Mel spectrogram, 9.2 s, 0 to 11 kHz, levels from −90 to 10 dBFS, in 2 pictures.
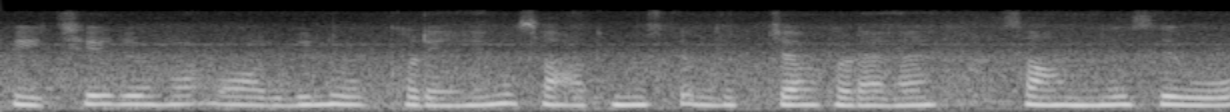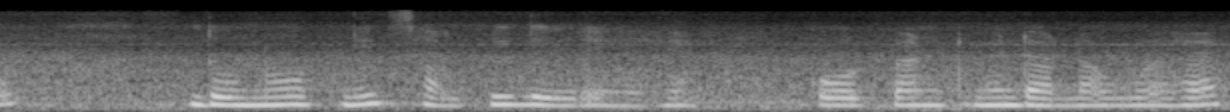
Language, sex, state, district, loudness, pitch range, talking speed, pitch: Hindi, female, Punjab, Pathankot, -16 LUFS, 220-235 Hz, 190 wpm, 225 Hz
